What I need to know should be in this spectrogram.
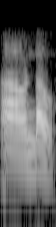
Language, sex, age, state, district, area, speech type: Malayalam, male, 45-60, Kerala, Kozhikode, urban, conversation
